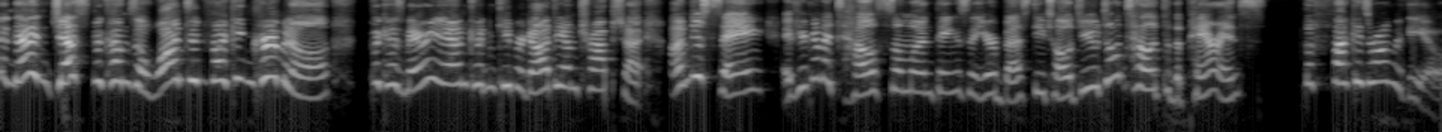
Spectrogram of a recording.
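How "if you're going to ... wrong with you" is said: fired-up, heated, worked-up cursing tirade. Podcast host scolds listeners who pass a friend's secrets to parents, heated. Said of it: "I'm very heated about this".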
